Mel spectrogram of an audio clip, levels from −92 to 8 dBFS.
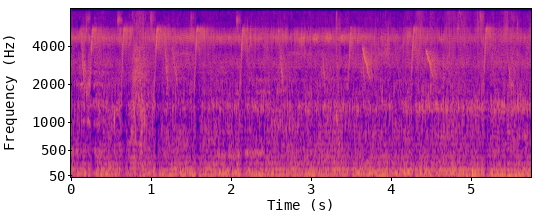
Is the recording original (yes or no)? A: no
